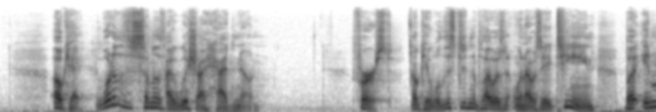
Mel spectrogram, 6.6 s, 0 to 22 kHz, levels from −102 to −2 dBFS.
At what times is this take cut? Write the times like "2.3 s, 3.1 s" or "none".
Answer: 1.0 s, 1.6 s, 4.0 s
